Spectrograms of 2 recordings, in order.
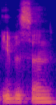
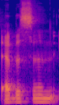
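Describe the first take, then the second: First: Ebbesen with a long E, EE-bess-en; alternative pronunciation. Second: Ebbesen with a short E, as in ebb; pronunciation guess. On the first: Unsure of a creator's last name, second guess with long E. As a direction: say Ebbesen starting EE, as in eve. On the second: Unsure of a creator's last name, first guess with short E. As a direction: say Ebbesen starting EB, short open vowel. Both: Shown as a demonstration. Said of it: "don't know if the last name is pronounced".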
